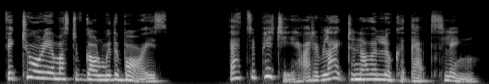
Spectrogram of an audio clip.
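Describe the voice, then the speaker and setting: A woman's voice: mid-range voice, sing-song, brisk, no echo, clean studio sound, voice pushed up, close to an everyday voice. A woman voicing a cheerful, hearty female scout leader with an exclamatory manner in an audiobook. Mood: excited. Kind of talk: audiobook character voice.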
